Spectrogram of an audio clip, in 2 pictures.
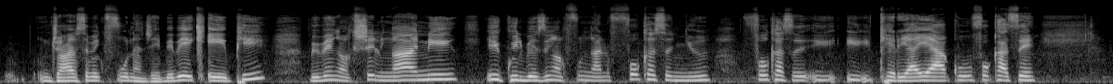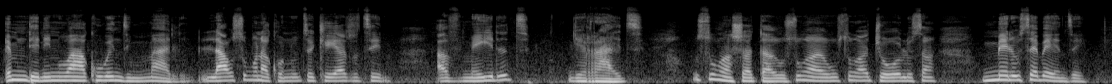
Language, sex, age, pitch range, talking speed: English, female, 20-39, 150-190 Hz, 95 wpm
